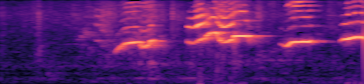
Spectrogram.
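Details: Excited male cockatiel singing to stimulate a female to mate and breed: a few clear whistled notes, the first rising then flattening, followed by a buzzy harmonic phrase and two short level whistles.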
